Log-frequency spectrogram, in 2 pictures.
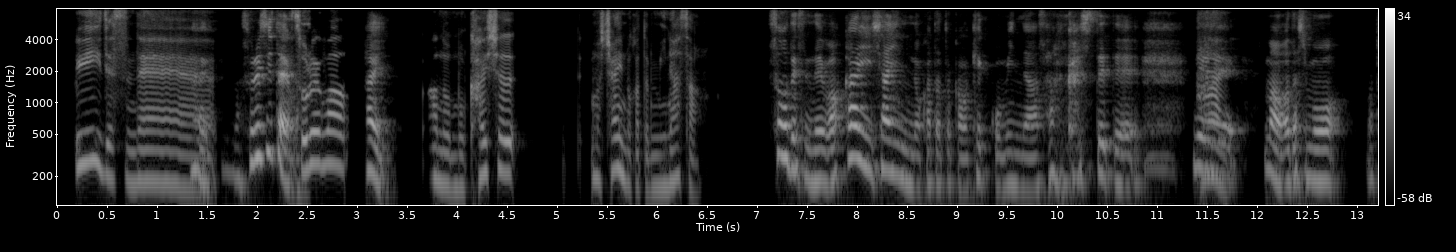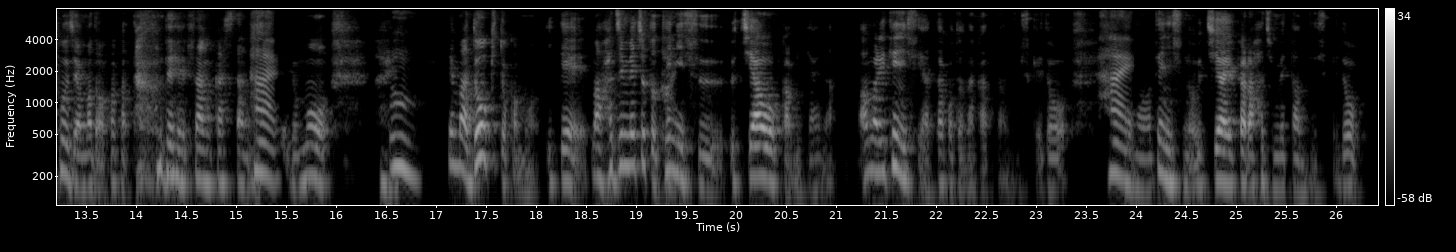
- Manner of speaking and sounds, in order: other noise; laughing while speaking: "参加してて"
- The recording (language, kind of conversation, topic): Japanese, podcast, あなたがこれまでで一番恥ずかしかった経験を聞かせてください。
